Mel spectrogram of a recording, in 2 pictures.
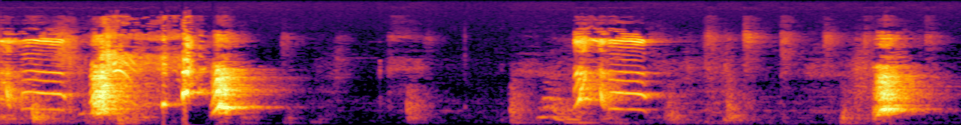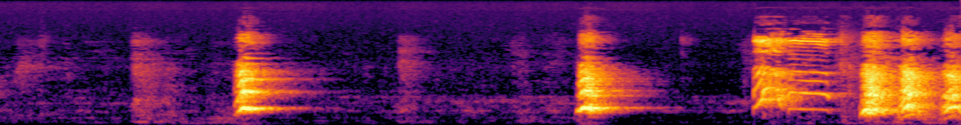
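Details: Female dog indoors, agitated and upset as her owner plays with her noisy toy, barking and growling at it; sharp, harmonic barks and whiny yelps come singly every two seconds or so, ending in a quick cluster.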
